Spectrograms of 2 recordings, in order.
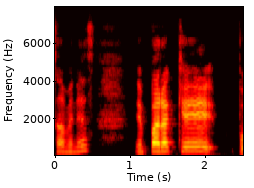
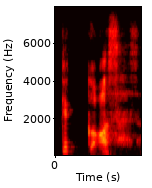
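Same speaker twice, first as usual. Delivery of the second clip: "¿Qué cosas?" whispered slowly, falling at the end; 4 dB quieter, slower than usual. Shown as a demonstration. Teacher whispers the example to the class. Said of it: "Así".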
